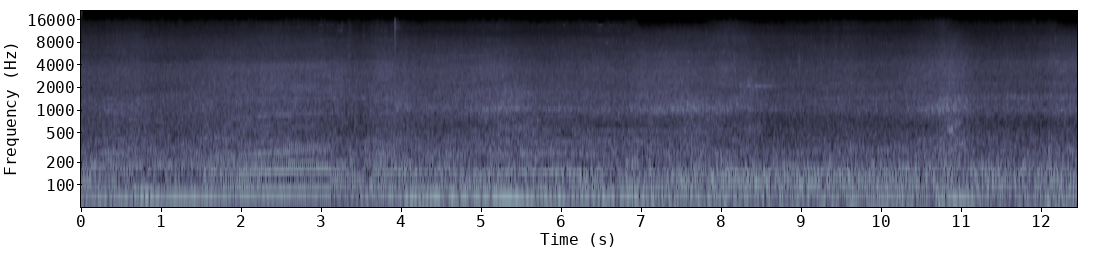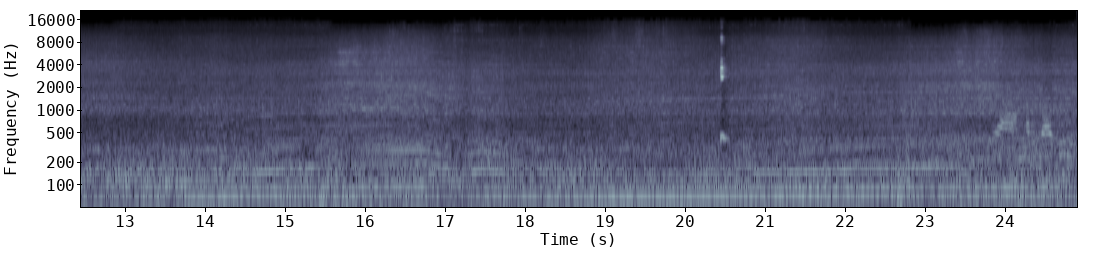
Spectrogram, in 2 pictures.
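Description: Dense traffic of cars and trucks queuing on a narrow mountain road, with a constant loud engine rumble and drone close by and a few higher mechanical whines over it.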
